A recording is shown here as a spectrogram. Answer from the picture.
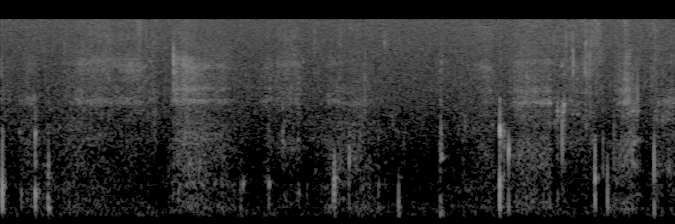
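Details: Baxter, a boxer dog, gnawing on his bully bone: sharp, irregular crunching clicks and gnaws scattered through a few seconds over a low, quiet background.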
